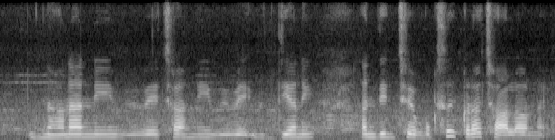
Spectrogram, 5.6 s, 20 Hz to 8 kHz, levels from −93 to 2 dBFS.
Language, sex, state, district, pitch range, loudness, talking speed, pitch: Telugu, female, Andhra Pradesh, Krishna, 190-200 Hz, -20 LUFS, 85 wpm, 195 Hz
